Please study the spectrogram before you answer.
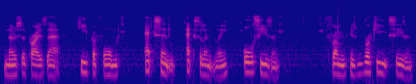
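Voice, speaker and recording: A man's voice: mid-range voice, slightly rough, rough recording. A man as a guest presenter, reading racing news in a casual chat.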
